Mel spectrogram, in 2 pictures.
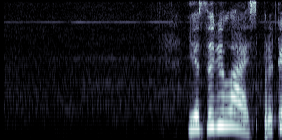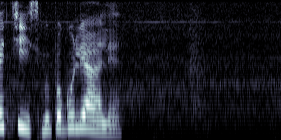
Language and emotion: Russian, positive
